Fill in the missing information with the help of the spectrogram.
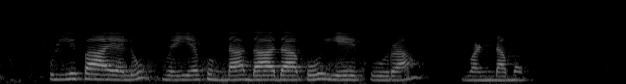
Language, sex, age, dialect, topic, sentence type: Telugu, female, 18-24, Telangana, agriculture, statement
